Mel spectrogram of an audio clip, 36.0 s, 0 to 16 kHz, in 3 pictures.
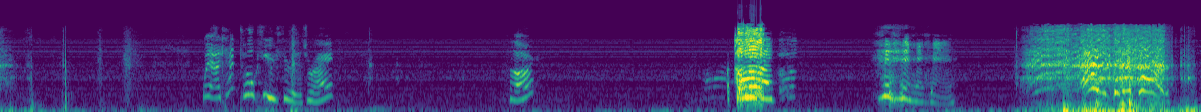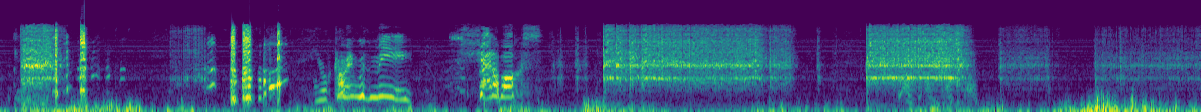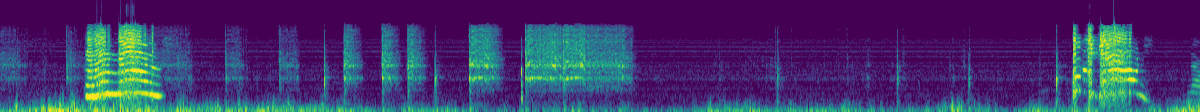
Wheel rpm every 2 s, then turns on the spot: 10, 0, 0, 0, 0, 150, 50, 0, 10, 170, 160, 40, 30, 20, 90, 40, 0, 0.
22-26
